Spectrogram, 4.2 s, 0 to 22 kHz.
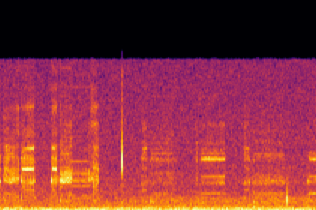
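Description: Autofocus motor of a Rokinon 50mm f/1.4 AF lens, picked up by a lavalier microphone placed on the lens, buzzing in a series of short, high-pitched bursts as it drives focus. Its autofocus is noisy.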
